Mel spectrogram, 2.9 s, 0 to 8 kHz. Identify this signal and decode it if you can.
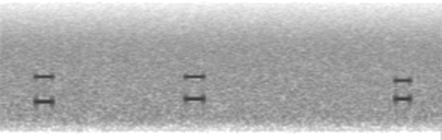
DTMF, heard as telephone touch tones, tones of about 100 ms, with phone line noise. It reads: 3 6 5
